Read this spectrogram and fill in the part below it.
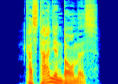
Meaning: genitive of Kastanienbaum
- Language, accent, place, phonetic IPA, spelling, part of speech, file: German, Germany, Berlin, [kasˈtaːni̯ənˌbaʊ̯məs], Kastanienbaumes, noun, De-Kastanienbaumes.ogg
